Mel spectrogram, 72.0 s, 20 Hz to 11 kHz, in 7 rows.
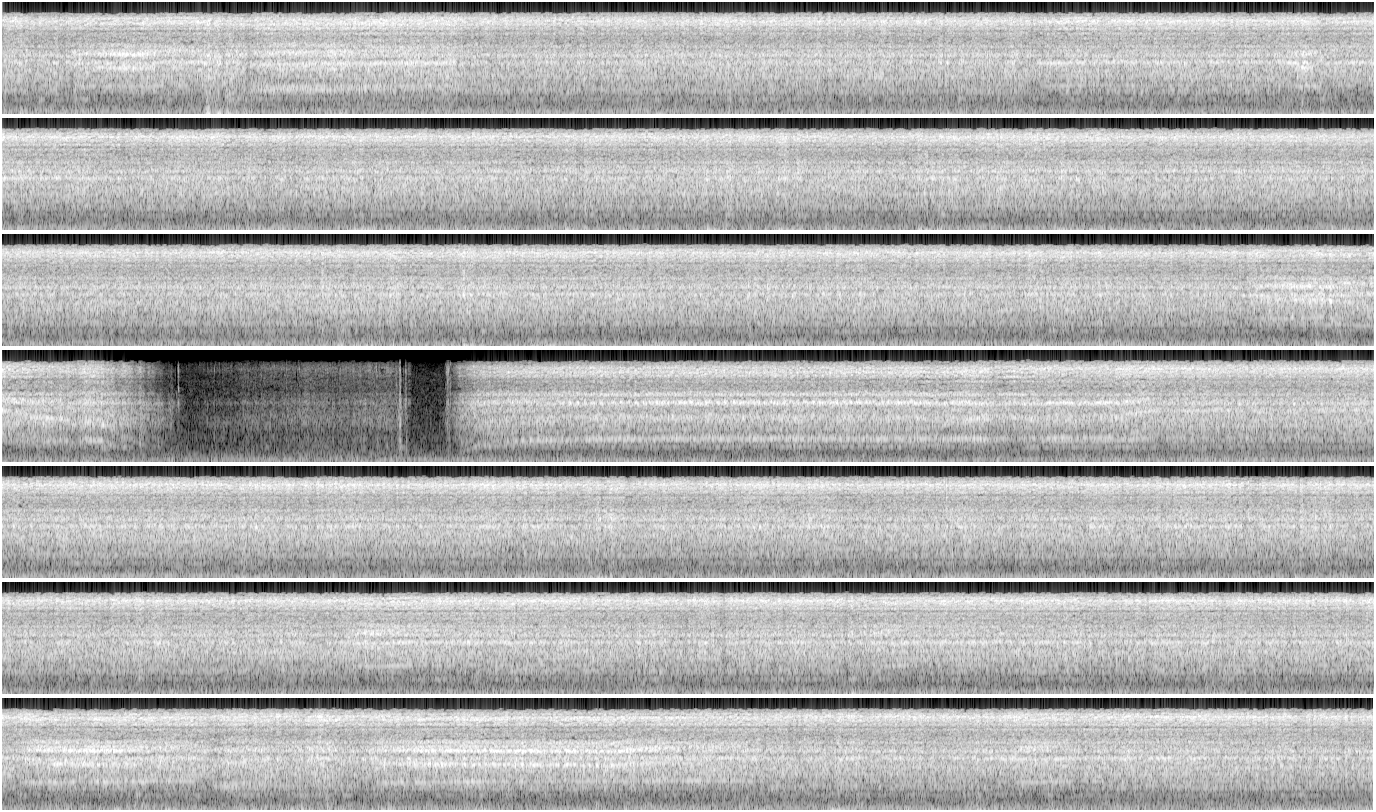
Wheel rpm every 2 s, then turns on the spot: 230, 230, 230, 230, 230, 230, 230, 230, 230, 230, 230, 230, 230, 230, 230, 190, 20, 90, 160, 190, 230, 230, 230, 230, 230, 230, 230, 230, 230, 230, 230, 220, 220, 220, 230, 230.
32-34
